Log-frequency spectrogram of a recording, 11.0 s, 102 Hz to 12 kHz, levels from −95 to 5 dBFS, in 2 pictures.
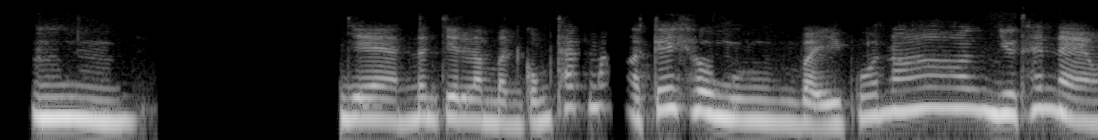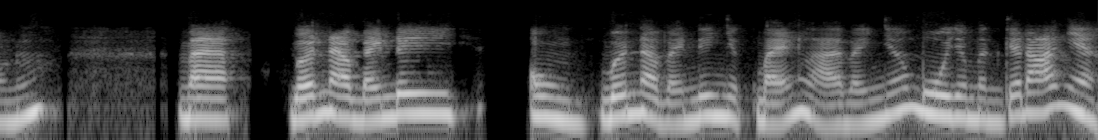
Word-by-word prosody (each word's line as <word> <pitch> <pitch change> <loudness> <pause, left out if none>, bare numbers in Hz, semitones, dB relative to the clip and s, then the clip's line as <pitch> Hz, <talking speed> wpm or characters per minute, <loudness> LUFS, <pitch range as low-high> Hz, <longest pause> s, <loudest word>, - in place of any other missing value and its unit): Ừm, 215 -3 +5 1.1
Yeah, 215 -2 -2
nên 215 +1 -2
chi 225 - 0
là 210 -1 -3
mình 190 -2 -4
cũng 190 +2 -4
thắc 315 +7 -10
mắc 320 0 -7
là 215 - -6
cái 290 +6 -1
hương 205 -7 +2
vị 180 -1 -1
của 230 +1 -2
nó 300 +3 0
như 250 -2 +6
thế 285 +5 -3
nào 210 -9 -1
nữa, 205 +4 -1 0.7
mà 210 -1 +1 0.2
bữa 215 +1 +3
nào 240 -3 +3
bạn 205 +3 0
đi 250 -1 +3 0.3
ừm, 215 -4 +1
bữa 220 +2 +2
nào 240 -3 +2
bạn 185 +1 -5
đi 230 +1 +1
Nhật 220 -2 0
Bản 200 +8 -1
lại, 175 -8 -4
bạn 180 +3 -6
nhớ 265 +5 0
mua 250 -5 +4
cho 225 - -1
mình 205 -2 -3
cái 235 - -4
đó 260 +2 0
nha. 250 -8 +2
220 Hz, 220 wpm, -23 LUFS, 200-250 Hz, 1.1 s, như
